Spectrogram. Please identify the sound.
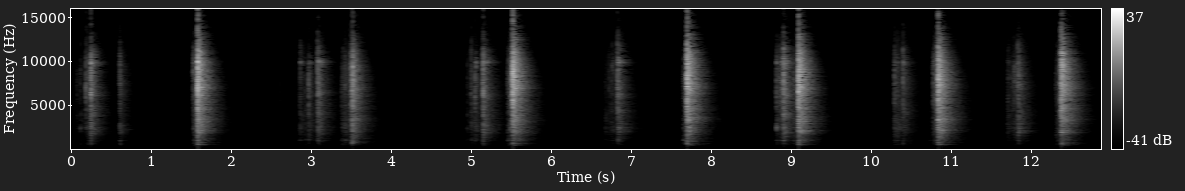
Shotgun Rifle Magazine Clip Movement
Auto, Automatic, Clip, Explosion, Gunshot, Magazine, Movement, Pistol, Rifle, Shotgun, army, gun, military, shoot, shot, war, warfare, weapon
